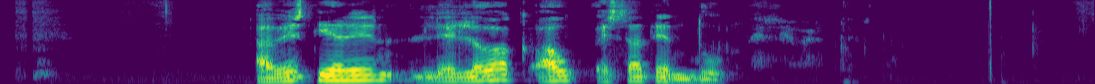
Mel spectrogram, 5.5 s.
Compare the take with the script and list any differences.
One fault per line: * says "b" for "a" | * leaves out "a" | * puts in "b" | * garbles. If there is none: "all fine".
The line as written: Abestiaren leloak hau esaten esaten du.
* leaves out "esaten"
